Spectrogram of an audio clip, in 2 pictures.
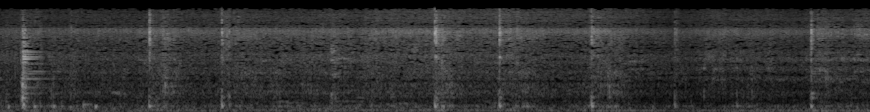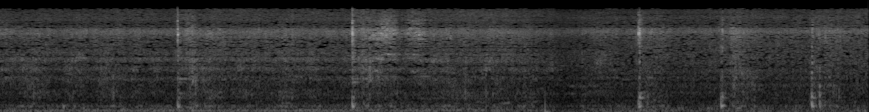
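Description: Spiced masala with fried potatoes sizzling in hot oil in a pan while a spatula stirs it, with sharp knocks and scrapes of the spatula against the pan every second or two. The masala is being fried down until the oil separates.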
